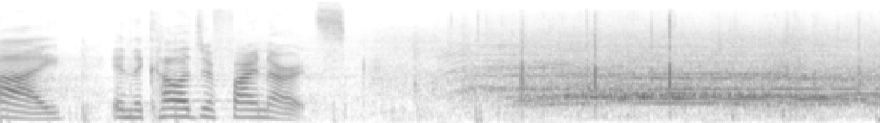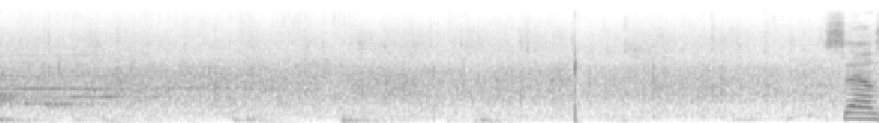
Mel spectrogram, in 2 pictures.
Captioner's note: applause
